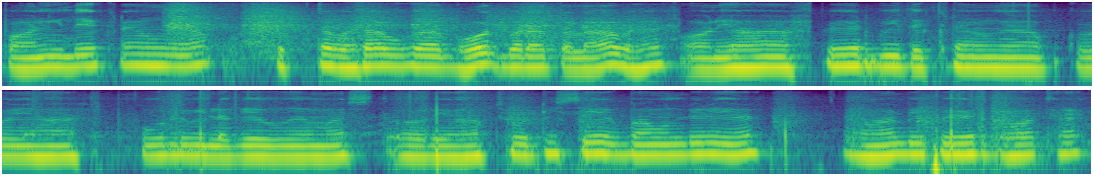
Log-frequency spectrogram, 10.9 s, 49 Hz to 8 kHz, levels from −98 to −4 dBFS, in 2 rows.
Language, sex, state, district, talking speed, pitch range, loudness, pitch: Hindi, male, Bihar, Darbhanga, 210 wpm, 140-160 Hz, -19 LUFS, 150 Hz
